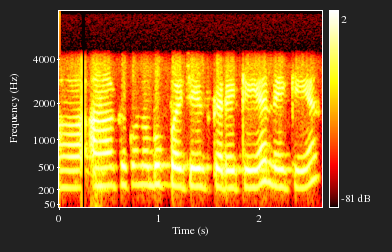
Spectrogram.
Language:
Maithili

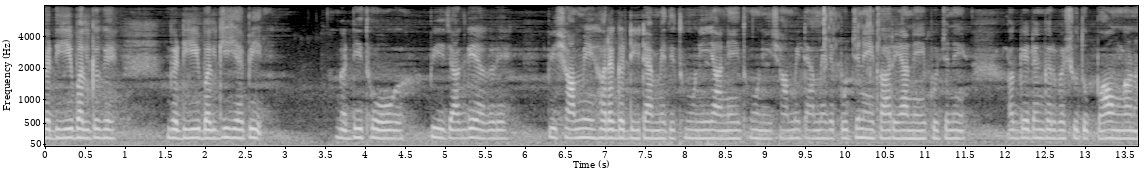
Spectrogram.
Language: Dogri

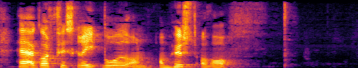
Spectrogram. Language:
Danish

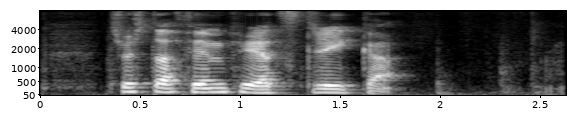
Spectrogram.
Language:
Faroese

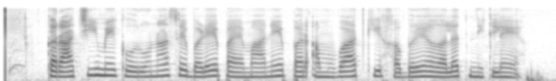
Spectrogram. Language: Urdu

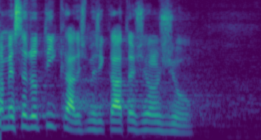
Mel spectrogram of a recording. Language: Czech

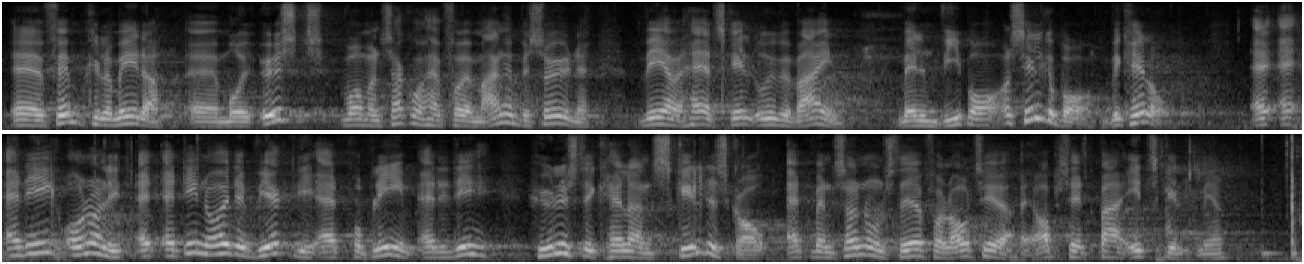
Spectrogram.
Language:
Danish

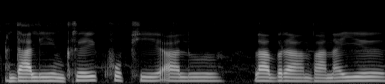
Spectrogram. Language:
Bodo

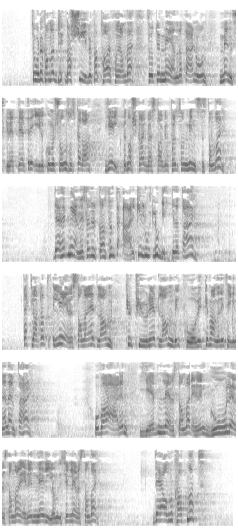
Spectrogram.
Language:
Norwegian Bokmål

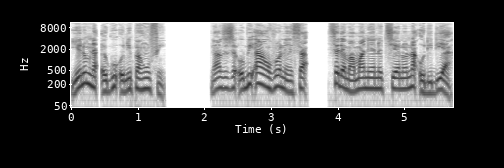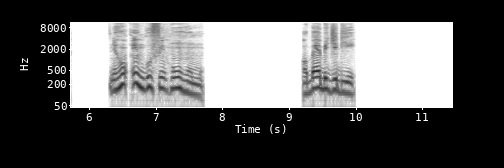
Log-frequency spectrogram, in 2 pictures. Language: Akan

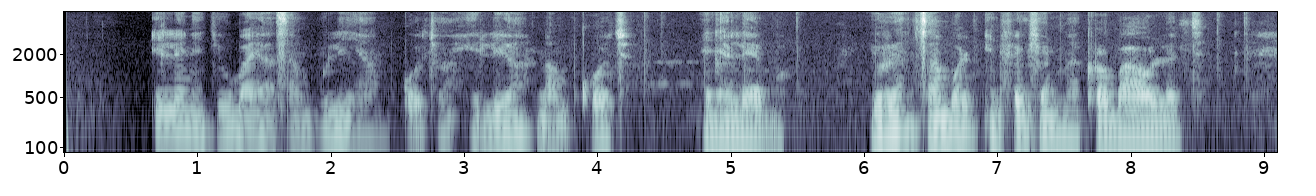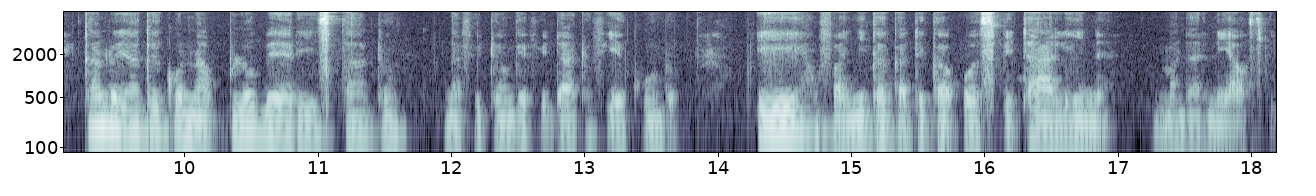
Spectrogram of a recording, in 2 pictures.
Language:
Swahili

